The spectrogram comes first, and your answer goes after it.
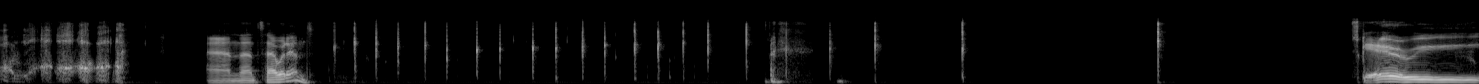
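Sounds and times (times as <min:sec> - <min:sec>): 
speech: 0:02.3 - 0:03.2, 0:13.6 - 0:14.5
unearthly sharp dry clicks: 0:03.2 - 0:07.7.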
